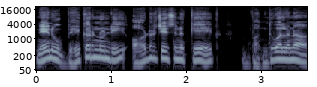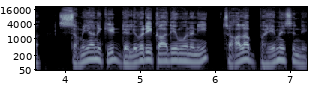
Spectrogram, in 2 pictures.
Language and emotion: Telugu, fearful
